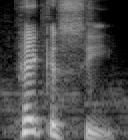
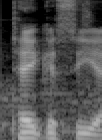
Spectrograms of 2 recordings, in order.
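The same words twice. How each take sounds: First: The line is said in a nice, gentle tone. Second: The line is said in a harsh, mean tone. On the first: The speaker sounds friendly. The speaker calls it right. "That sounds nice" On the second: The speaker sounds unfriendly. The speaker calls it wrong. "I shouldn't say it in like like I don't feel like he's saying it in like a like a mean way"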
